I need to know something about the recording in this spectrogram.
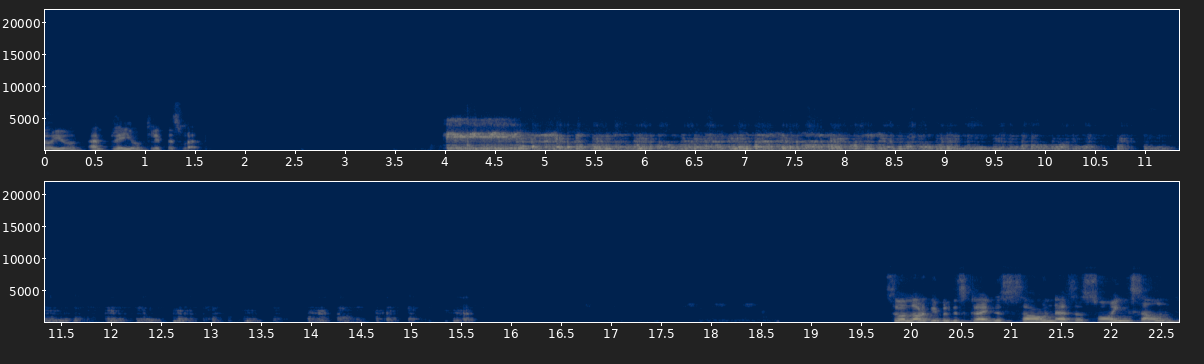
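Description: A man talks calmly over an online call.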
